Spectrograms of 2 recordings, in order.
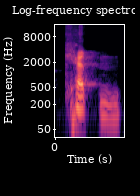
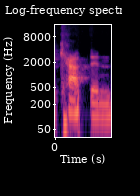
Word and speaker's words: Keptn: so i used i i used to pronounce it uh ketten right so like trying to pronounce it like the german way but you know you know andreas told me it was uh it's actually captain so um talking about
